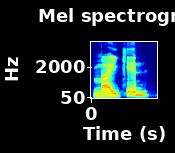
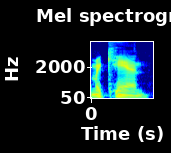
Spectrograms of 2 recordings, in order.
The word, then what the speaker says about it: Mikan: You were referencing George Mikan. Hey, Josh, spell that last name. Mikan. As 1,000%. Both ways work. Not McCann. Long sounding A. If it was, it could be McCann.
